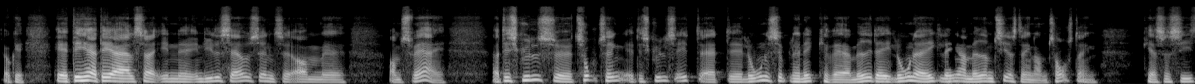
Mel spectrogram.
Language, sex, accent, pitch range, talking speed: Danish, male, native, 110-140 Hz, 235 wpm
